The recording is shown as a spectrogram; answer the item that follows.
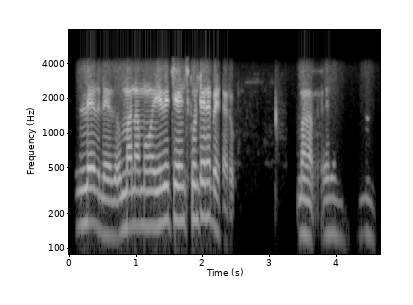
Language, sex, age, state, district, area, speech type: Telugu, male, 30-45, Telangana, Hyderabad, rural, conversation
